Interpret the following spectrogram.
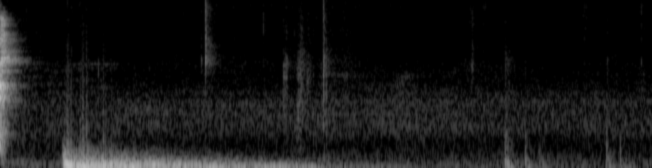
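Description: A sudden deep rumbling boom about a second in, fading away over about three seconds, followed by a few faint taps.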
